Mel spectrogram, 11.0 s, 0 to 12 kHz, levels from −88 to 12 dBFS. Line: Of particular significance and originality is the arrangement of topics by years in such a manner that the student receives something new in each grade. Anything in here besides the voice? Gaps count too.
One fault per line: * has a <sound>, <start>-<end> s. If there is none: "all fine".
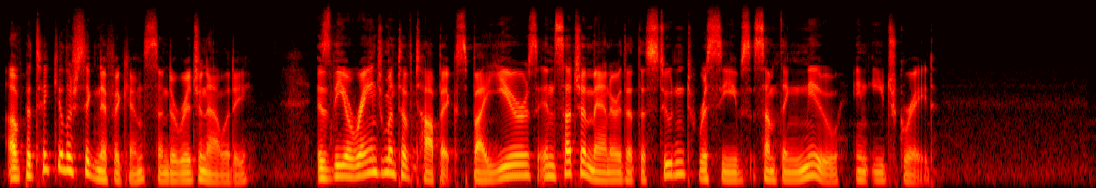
all fine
